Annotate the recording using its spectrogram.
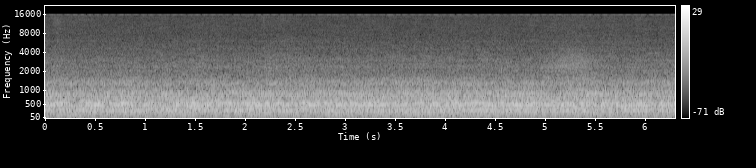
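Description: Steady low background hum and noise with no distinct events.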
